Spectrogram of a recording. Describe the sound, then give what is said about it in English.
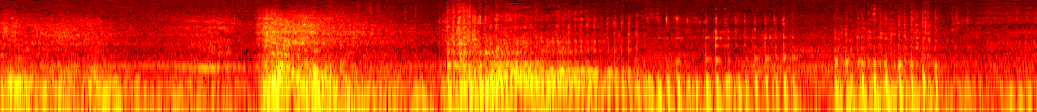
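A T-Rex dinosaur, roaming a San Diego neighborhood in search of water, roars: a deep rumbling growl that swells into two loud, harsh bellowing bursts before trailing off into a low, throaty rumble. No one speaks. “So the T-Rex roams the neighborhood and searches for water.”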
